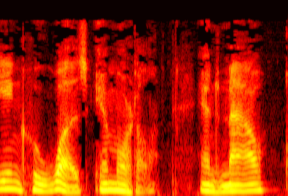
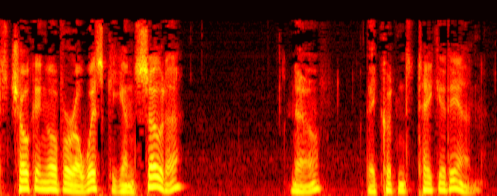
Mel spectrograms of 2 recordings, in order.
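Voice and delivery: ordinary delivery, nothing marked

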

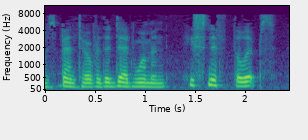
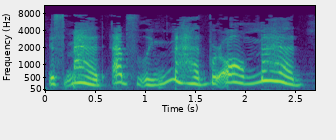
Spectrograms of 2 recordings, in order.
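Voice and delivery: higher and rising, almost shrill; violent outburst; 9 semitones higher than usual. A narrator's reading. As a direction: lose his nerve and lash out. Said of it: "He said violently".

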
